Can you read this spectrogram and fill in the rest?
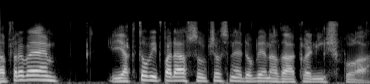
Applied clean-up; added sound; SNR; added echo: neural diffusion model UNIVERSE++.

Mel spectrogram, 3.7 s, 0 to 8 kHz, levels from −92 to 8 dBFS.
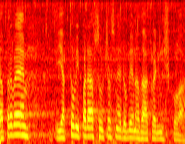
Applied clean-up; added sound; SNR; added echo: none; Sink (filling or washing) / Water tap, faucet; 18 dB; none.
